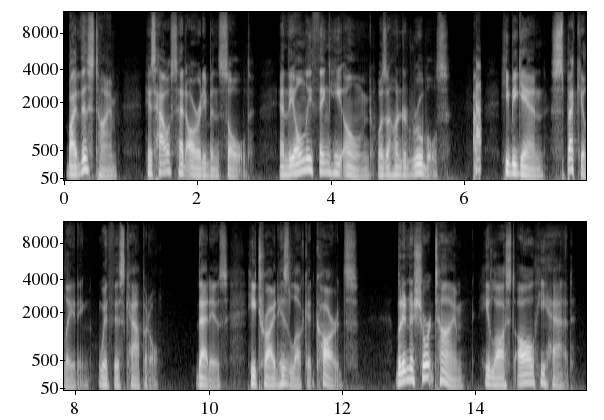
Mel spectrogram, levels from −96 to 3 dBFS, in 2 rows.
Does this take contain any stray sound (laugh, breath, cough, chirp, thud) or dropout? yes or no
yes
